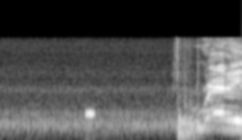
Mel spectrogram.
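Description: Faint steady hiss inside a car cabin, broken by a single short beep about a second in; a man's voice starts loudly near the end.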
